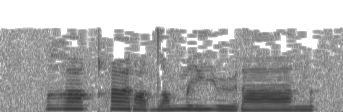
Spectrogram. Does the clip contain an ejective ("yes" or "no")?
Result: no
